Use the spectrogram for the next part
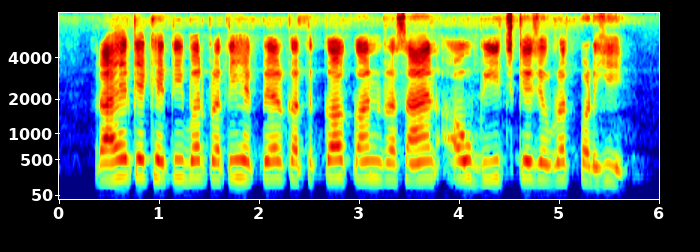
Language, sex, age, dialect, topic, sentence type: Chhattisgarhi, female, 51-55, Western/Budati/Khatahi, agriculture, question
